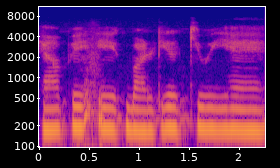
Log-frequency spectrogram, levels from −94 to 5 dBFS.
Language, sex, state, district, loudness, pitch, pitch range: Hindi, female, Bihar, Darbhanga, -28 LUFS, 180 Hz, 175-185 Hz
